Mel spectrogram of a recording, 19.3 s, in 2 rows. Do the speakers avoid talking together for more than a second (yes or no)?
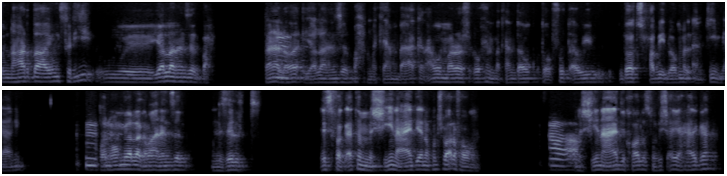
yes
